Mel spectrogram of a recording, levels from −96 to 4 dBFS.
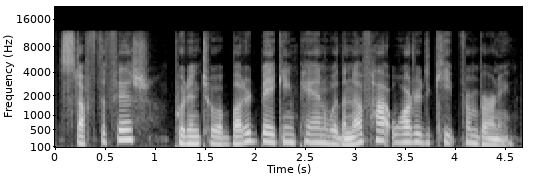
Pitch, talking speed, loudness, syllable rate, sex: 175 Hz, 220 wpm, -18 LUFS, 5.5 syllables/s, female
